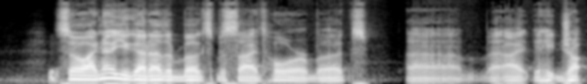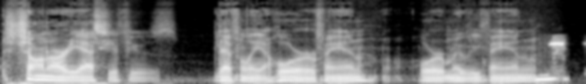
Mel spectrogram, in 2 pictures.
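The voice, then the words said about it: Indiana Midwestern American accent. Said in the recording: “I've got an Indiana accent.”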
